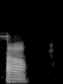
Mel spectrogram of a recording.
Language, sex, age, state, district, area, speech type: Odia, male, 18-30, Odisha, Nuapada, rural, conversation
